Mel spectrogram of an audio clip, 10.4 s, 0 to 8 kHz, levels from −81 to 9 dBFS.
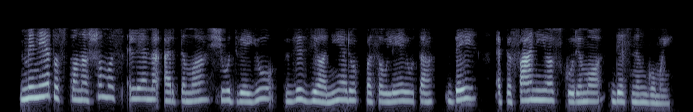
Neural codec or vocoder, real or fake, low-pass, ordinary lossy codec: none; real; 7.2 kHz; AAC, 16 kbps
